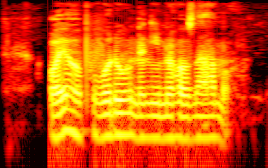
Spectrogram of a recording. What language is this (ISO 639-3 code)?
ces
